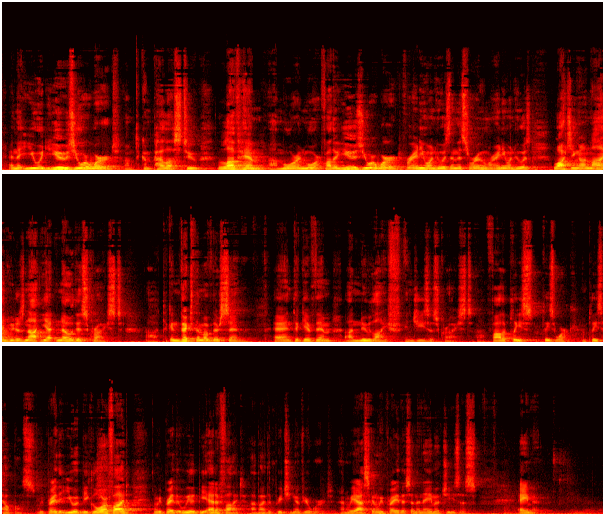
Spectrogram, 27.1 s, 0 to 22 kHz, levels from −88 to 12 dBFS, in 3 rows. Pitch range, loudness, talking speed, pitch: 115-150 Hz, -25 LUFS, 230 wpm, 130 Hz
